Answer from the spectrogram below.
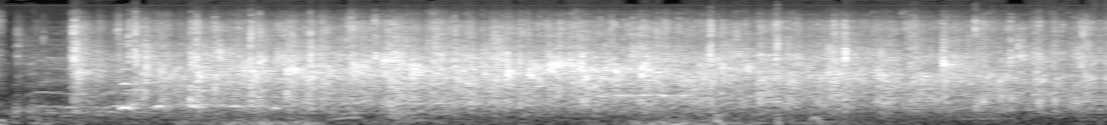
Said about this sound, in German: Danke vielmals. Applaus.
